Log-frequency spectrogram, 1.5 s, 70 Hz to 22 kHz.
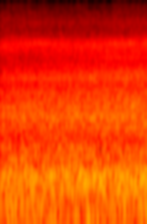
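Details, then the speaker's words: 1999 Chevy Astro AWD, 4.3 V6, idling about five minutes after new aluminum radiator, hoses, thermostat, flush and secondary trans cooler, coolant and temperature being watched: steady even rumble, no squeal, tick or hunting; healthy idle. "sounds like it's doing great"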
